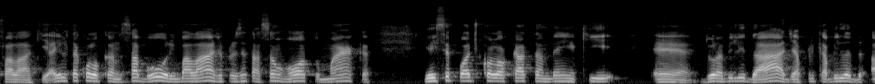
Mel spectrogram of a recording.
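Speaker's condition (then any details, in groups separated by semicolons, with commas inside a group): No condition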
